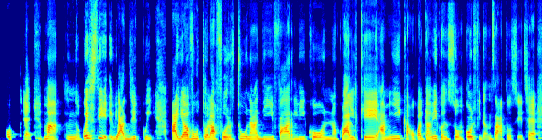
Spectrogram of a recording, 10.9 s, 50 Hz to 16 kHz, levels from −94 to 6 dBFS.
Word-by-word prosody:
Oka 240 -4 -5 0.3
ma, 240 0 +4 0.2
uhm, 225 -3 -6
questi 285 - +2
viaggi 220 +1 +2
qui, 225 -3 -9 0.4
hai 230 +1 +6
avuto 240 0 +3
la 220 0 +8
fortuna 225 +1 -1
di 220 +2 -6
farli 215 +1 -1
con 210 -3 -2
qualche 200 0 +2
amica, 240 +6 -2
o 200 - -5
qualche 210 +1 -2
amico, 230 +2 -2
insom 210 +1 -4
o 240 - +5
il 240 - +3
fidanzato, 210 0 -5
se 195 0 -12
c'è. 205 +2 -4
220 Hz, 135 wpm, -22 LUFS, 205-235 Hz, 0.4 s, la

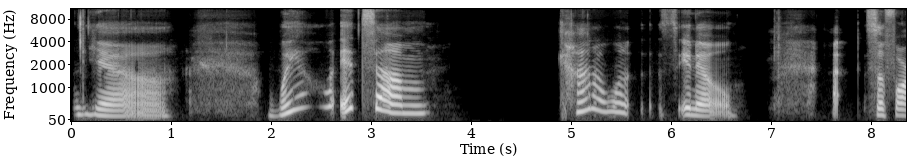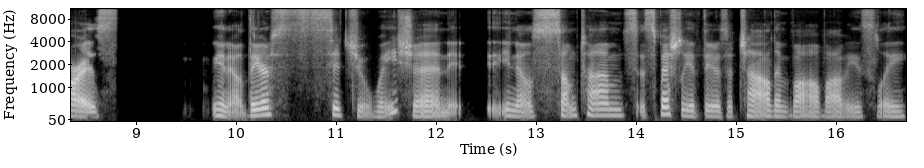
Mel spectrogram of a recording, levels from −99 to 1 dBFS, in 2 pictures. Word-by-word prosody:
Yeah. 165 - 0 1.0
Well, 260 - -1 0.3
it's, 400 -4 +4
um 245 -6 +6 1.3
kinda 310 +3 0
wanna 280 -3 -3 0.3
s - - -11
you 200 - +3
know, 170 -3 +1 0.9
uh, - - +2 0.3
so 185 -1 +2
far 175 -1 +5
as, 145 - +1 1.0
you - - 0
know, - - -3
their 175 +4 +3
s 205 - -1
s - - -2 0.5
situation, 190 - -2
i - - -8
i - - -7 0.5
you 175 - -4
know, 155 -2 -4
sometimes, 180 +2 0
especially 210 -6 +2
if 155 - -7
there's 150 -2 -5
a 145 - -10
child 160 -1 0
involved, 150 -2 -4
obviously, 150 +1 -6
180 Hz, 110 wpm, -22 LUFS, 160-245 Hz, 1.3 s, um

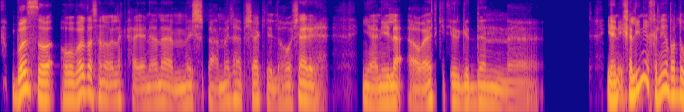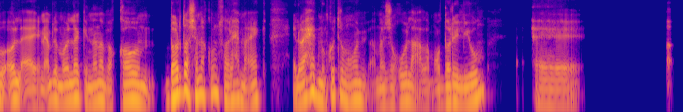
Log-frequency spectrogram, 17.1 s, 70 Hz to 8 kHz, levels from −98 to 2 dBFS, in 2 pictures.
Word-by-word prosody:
بُص، 180 +3 +7
هو 125 0 +5
هو 120 0 +1
برضو 160 +5 +3
عشان 135 -4 -2
أقول 115 -1 -3
لَك 125 0 -9
حاجة، 95 -4 -7
يعني 100 +2 -5
أنا 110 -2 -2
مش 100 +4 -2
باعملها 110 +4 -4
بشكل 115 -2 -5
اللي 95 +1 -8
هو 110 +2 -5
شَرِه. 110 0 +1 0.4
يعني 105 0 +1
لأ، 110 +1 +3
أوقات 110 +7 0
كتير 115 -2 -4
جدًا 105 +1 -1 1.5
يعني 125 +2 +6
خلِّيني 195 - +6
خلِّيني 170 - +3
برضو 145 -3 +4
باقول 120 +1 +1
يعني 90 +1 -3
قبل 120 +2 -2
ما 110 - -1
أقول 115 +2 +1
لَك 125 -3 0
إن 100 +1 -2
أنا 120 +2 +1
باقاوم 115 +3 0 0.2
برضو 140 +8 +5
عشان 145 -2 +3
أكون 150 +3 -1
صريح 115 -3 -2
معاك، 115 +3 -5 0.3
الواحد 120 +10 +3
من 120 - +1
كتر 135 +2 -3
ما 115 - -1
هو 120 +2 0
بيبقى 110 -8 -6
مشغول 100 +4 -4
على 85 -2 -8
مدار 95 +5 -4
اليوم، 110 +8 0 0.7
آآ 95 -1 -7 1.1
أ - - -9
115 Hz, 180 wpm, -24 LUFS, 100-125 Hz, 1.5 s, بُص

